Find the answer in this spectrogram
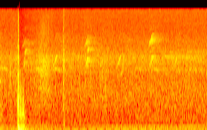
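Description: A golf club striking a ball off a hitting mat laid over plywood: one sharp crack about a fifth of a second in. Faint bird chirps and a low steady hum follow.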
